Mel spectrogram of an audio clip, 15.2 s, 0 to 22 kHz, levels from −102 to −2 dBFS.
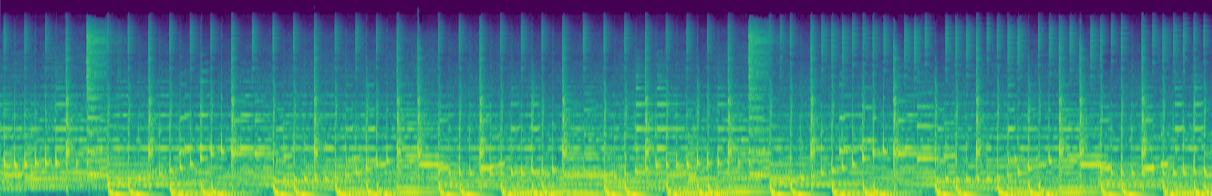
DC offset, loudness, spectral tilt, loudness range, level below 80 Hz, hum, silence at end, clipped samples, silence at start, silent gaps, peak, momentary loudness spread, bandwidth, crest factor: under 0.1%; -13 LUFS; -7 dB/octave; 1 LU; -16 dBFS; none; 0 s; under 0.1%; 0 s; none; 0 dBFS; 2 LU; 13 kHz; 10 dB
